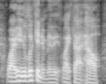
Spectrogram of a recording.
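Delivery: loud, quick mock-alarmed question; suspicious. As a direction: challenge the AI with playful distrust. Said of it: "like, so suspicious".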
